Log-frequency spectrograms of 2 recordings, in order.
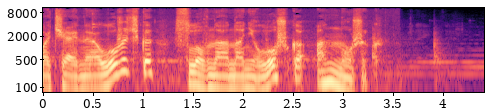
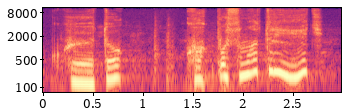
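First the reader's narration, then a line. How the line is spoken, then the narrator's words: Timid objection. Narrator (Russian): робко возразил чайный пакетик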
